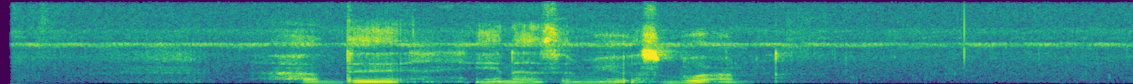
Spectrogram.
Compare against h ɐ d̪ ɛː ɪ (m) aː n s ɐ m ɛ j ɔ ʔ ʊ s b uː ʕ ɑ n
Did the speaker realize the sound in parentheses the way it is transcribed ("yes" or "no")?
no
